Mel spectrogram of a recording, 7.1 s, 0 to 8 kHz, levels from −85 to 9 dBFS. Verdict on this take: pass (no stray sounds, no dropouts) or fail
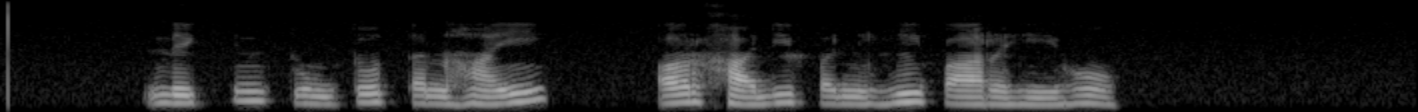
pass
